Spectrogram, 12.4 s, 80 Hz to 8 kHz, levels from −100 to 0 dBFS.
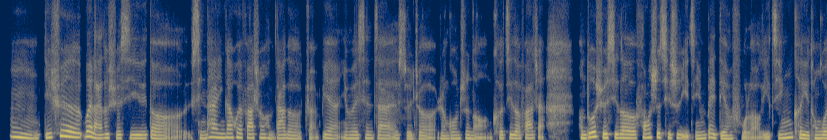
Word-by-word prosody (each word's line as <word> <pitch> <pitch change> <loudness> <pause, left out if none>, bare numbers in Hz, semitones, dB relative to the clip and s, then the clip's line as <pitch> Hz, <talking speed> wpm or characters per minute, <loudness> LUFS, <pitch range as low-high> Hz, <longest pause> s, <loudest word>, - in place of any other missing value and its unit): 嗯， 225 -8 +3
的 230 - +3
确 275 -2 +6
未 285 +3 +5
来 205 -7 +3
的 215 +2 0
学 200 -2 -2
习 195 -1 0
的 190 -3 -3
形 195 -2 0
态 250 +3 +1
应 230 -1 +1
该 230 0 +2
会 235 -1 0
发 215 -1 +1
生 215 0 -2
很 200 -3 -4
大 195 -2 -2
的 180 -2 -4
转 235 - -7
变。 195 -3 -3
因 190 - -4
为 190 0 -1
现 195 0 -4
在 185 -1 -3
随 195 - -5
着 175 -1 -5
人 170 -1 -5
工 180 +1 -3
智 195 0 -3
能、 225 +6 -5
科 190 - -3
技 190 +1 -1
的 190 -2 +1
发 190 +1 -2
展， - - -6 0.5
很 200 - +1
多 260 +6 +7
学 220 -6 +3
习 215 -1 +2
的 205 -2 +3
方 225 +3 0
式 245 0 +3
其 220 -2 -1
实 205 0 -1
已 - - -1
经 180 +2 -3
被 220 0 +1
颠 180 -3 0
覆 180 - -5
了， 255 +2 -6
已 - - -3
经 215 +4 +1
可 210 - 0
以 185 -2 +3
通 190 +2 -1
过 190 0 +3
200 Hz, 275 characters per minute, -24 LUFS, 190-230 Hz, 0.5 s, 多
